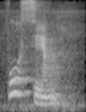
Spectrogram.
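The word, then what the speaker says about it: восемь: four sim four Sim it's kind of like seven CM except it has a vo at the beginning phosium that's one way to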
